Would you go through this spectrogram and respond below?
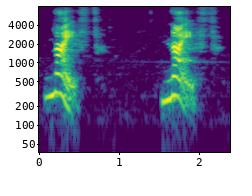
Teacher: The K is silent, so it only makes the N sound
